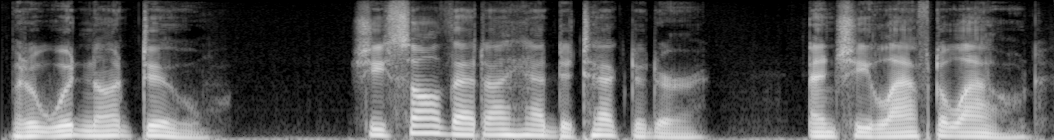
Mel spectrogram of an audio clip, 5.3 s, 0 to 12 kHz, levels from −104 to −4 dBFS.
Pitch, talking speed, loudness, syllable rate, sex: 105 Hz, 180 wpm, -18 LUFS, 4.8 syllables/s, male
